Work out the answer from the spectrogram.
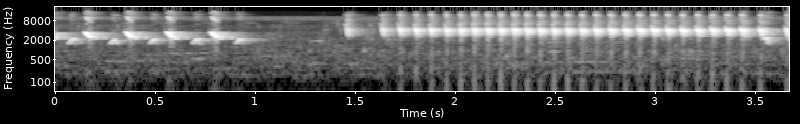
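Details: Ashy drongo song on a full-repertoire tutor recording for songbirds: four downslurred paired notes, a brief gap, then a long, loud, buzzy trill of rapid pulses lasting about two seconds.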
